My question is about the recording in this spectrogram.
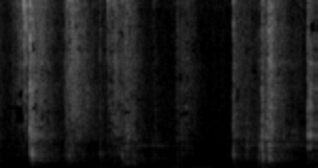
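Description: Tarot cards being handled: several short, quiet rustles and taps as a card is drawn from the deck and slid onto a wooden table.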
